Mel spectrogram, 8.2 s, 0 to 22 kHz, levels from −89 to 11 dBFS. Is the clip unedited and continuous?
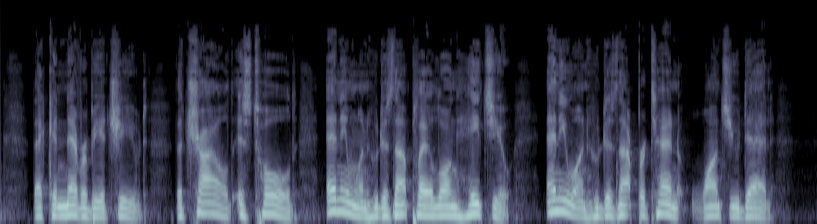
yes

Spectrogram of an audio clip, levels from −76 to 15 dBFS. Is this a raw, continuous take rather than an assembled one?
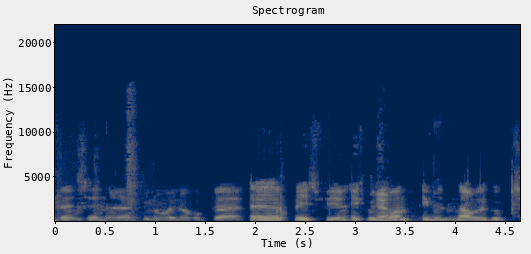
no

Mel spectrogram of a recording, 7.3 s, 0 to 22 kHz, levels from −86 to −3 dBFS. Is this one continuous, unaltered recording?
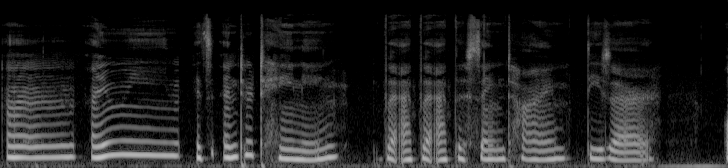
no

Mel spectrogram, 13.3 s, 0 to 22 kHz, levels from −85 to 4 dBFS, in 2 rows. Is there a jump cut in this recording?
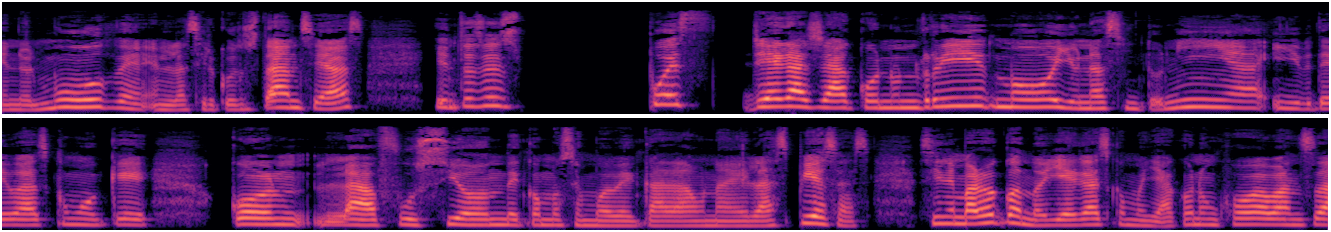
no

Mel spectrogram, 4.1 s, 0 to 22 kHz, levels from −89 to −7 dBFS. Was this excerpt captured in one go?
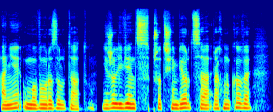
no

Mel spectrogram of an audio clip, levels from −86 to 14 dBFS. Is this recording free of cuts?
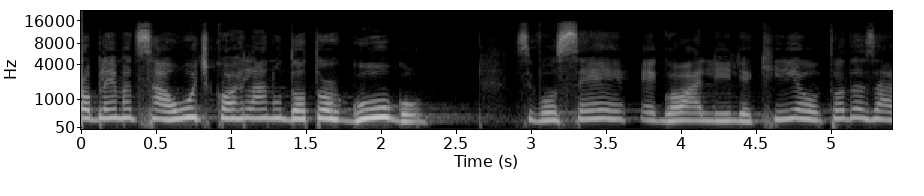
yes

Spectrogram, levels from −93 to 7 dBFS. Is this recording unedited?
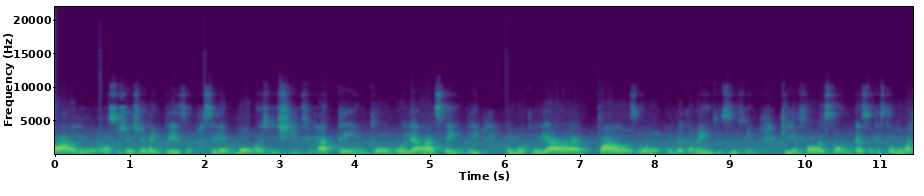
yes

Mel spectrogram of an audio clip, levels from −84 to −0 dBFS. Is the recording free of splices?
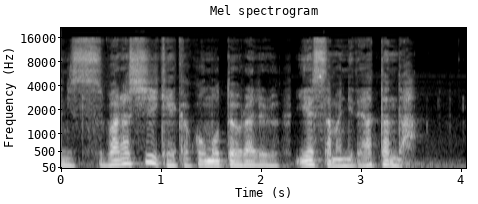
no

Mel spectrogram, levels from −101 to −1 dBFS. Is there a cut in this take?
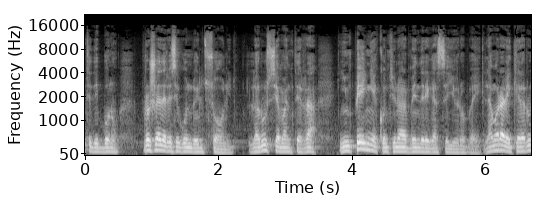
no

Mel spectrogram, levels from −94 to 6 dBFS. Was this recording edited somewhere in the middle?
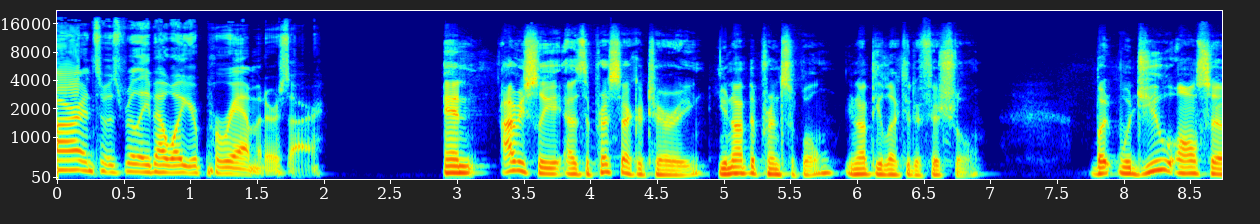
yes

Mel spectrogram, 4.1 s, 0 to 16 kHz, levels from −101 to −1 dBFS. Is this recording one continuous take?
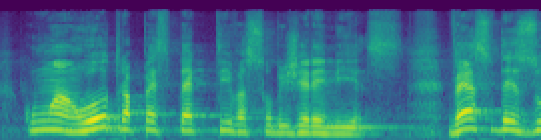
yes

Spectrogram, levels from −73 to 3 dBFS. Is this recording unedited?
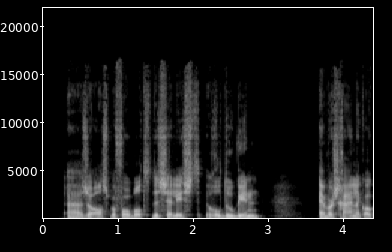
no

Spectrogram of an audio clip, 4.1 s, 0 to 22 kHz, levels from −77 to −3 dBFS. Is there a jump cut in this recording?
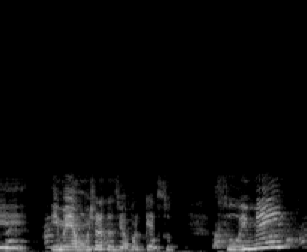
no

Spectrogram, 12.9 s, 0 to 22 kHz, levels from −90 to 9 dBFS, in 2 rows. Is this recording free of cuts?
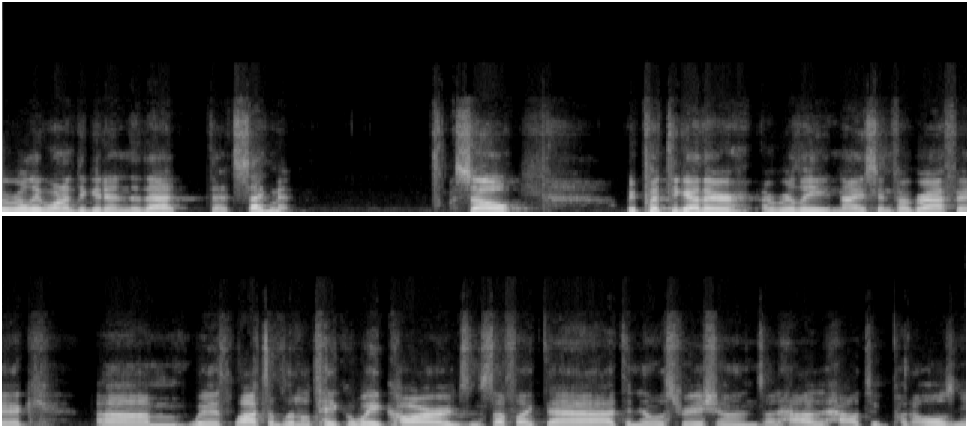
yes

